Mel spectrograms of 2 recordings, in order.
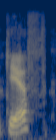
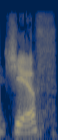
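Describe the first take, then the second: First: The word begins with a hard g sound. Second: The word begins with a soft j sound. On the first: "I prefer GIF" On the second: "like like the peanut butter"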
